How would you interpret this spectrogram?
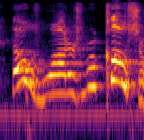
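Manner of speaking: ordinary delivery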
